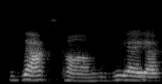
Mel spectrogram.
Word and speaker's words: Zaxcom: Say it again and like spell it, please. Zaxcom, com. ZAXCOM.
